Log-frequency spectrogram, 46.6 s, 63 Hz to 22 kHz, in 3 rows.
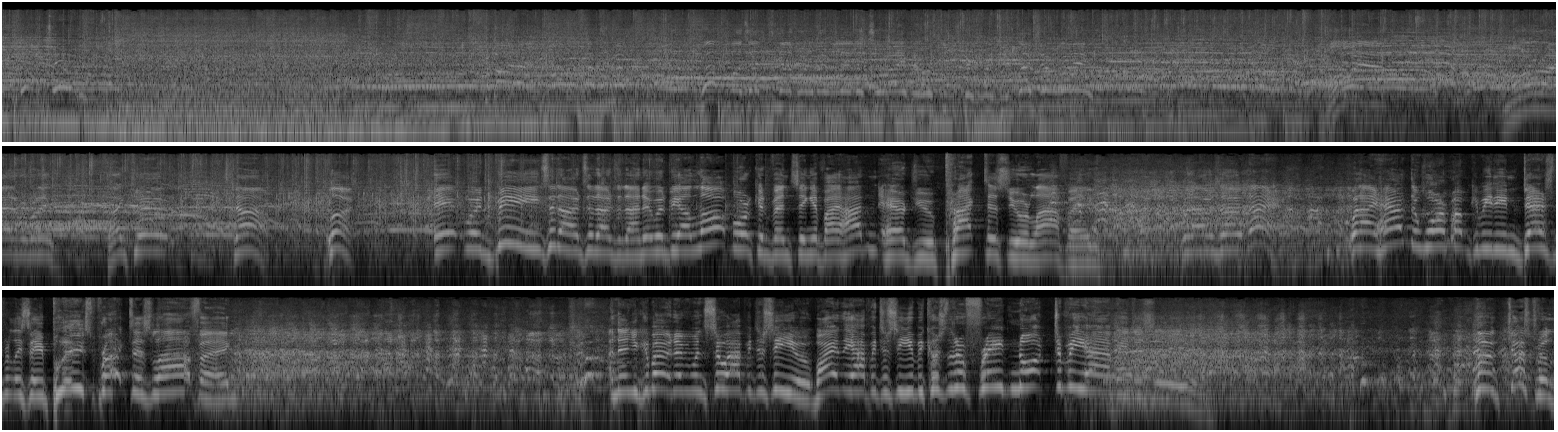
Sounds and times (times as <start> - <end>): Music: 0.0 - 13.6
Narration, monologue: 15.0 - 33.6, 36.7 - 43.8.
